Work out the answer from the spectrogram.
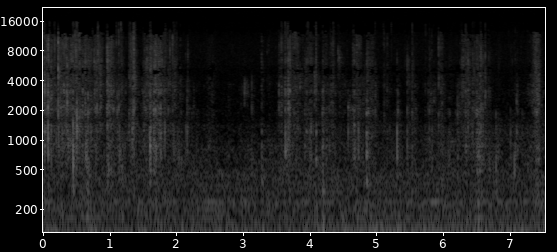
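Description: Faint crunching and chewing of compressed cornstarch chunks, a dense run of small crisp crackles.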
